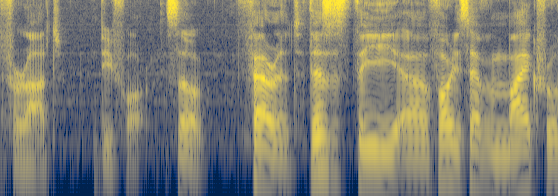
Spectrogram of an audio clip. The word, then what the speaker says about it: farad: farad I was told that farad actually comes from faraday so threat is the right way to pronounce it in germany will save her art or farad that's actually wrong so I'm just trying to say farad from now hunt which is the correct way I said for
